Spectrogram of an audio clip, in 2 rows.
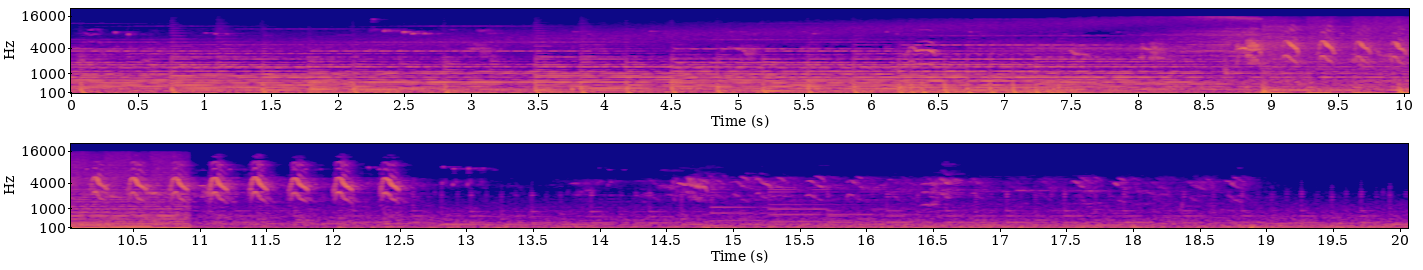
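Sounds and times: background music with bass line: 0.0s - 13.9s.

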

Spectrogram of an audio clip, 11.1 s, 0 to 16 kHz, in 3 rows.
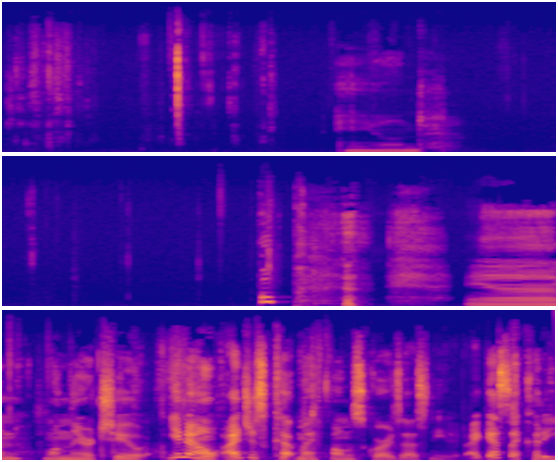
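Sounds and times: faint crinkling and small clicks: 0.0s - 2.3s, 3.3s - 5.3s.

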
